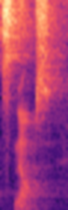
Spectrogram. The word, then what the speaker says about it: snRNP: nuclear ribonucleoproteins or s enemies or we usually pronounce it as snobs and in the splicing mechanism there are different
